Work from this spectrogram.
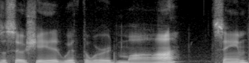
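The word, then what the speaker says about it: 骂: friend's horse awkward okay fourth tone that one is ma and that just means like that's means curse or scold or I don't use that one so much like you and and you actually say it like you would scold a kid m m that's the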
